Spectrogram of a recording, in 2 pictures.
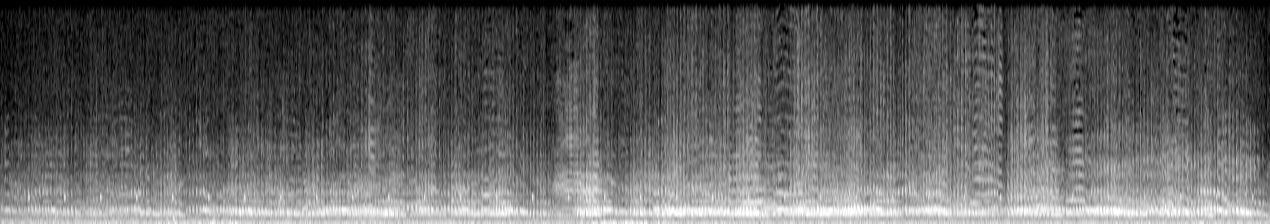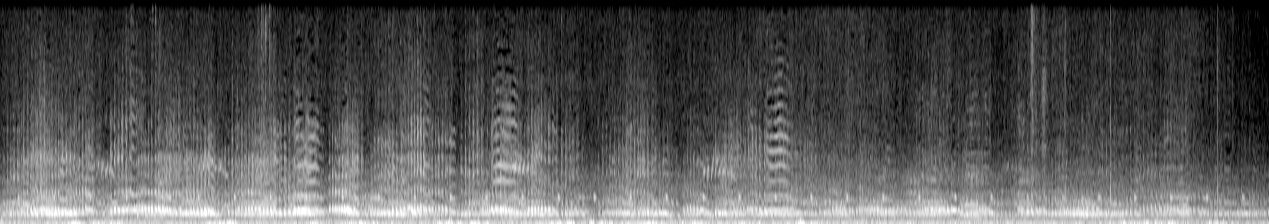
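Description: A huge flock of sandhill cranes on a river calls all at once, a dense, steady wall of overlapping rattling, trumpeting cries that keeps going without pause. No one speaks.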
